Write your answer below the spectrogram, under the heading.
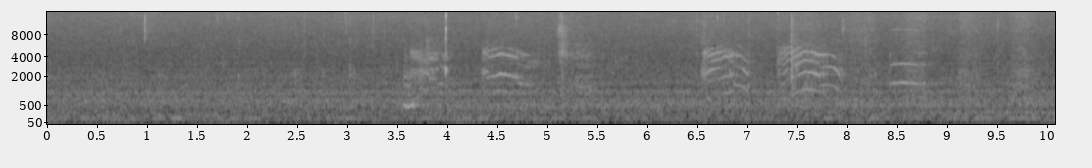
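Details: Mother cat Xaxa, a blue golden British shorthair, caring for three kittens indoors. A series of four or five short, high, bending meows scattered across the latter half, with a soft knock and a constant low background hum.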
